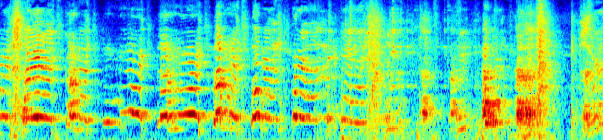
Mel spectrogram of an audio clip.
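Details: Thor, a German Shepherd Boxer mix recovering from surgery, whines indoors because he may not go for a walk: a run of drawn-out, tonal whines rising and falling in quick succession, with a person talking to him.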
